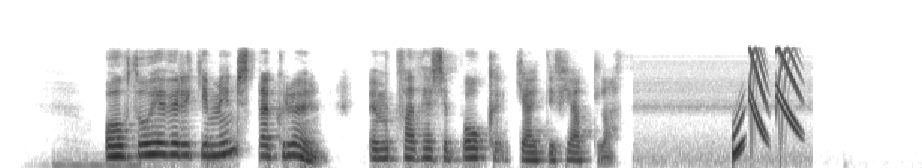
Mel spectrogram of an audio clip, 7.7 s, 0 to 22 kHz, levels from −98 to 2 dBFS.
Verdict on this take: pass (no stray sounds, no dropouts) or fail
fail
